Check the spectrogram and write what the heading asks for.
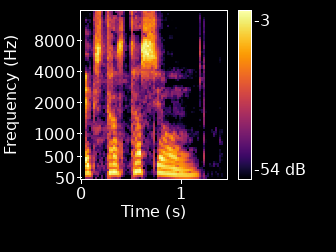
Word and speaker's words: XXXTentacion: RIP to XXXXTentacion. Did I say that right? – XXXTentacion. – RIP. – Tentaf. – They're calling him. – You got to say it with a flat tongue. XXXTentacion.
